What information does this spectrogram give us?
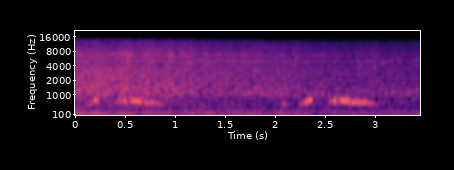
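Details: Wild spotted dove answering a decoy in an orchard: two phrases, each a quick coo followed by a long buzzy rolling croo that drops at its end, over a low continuous rumble.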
